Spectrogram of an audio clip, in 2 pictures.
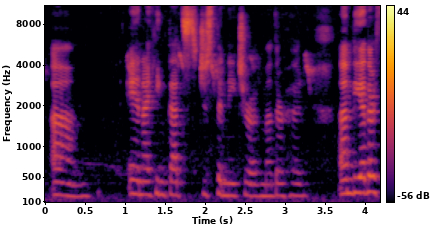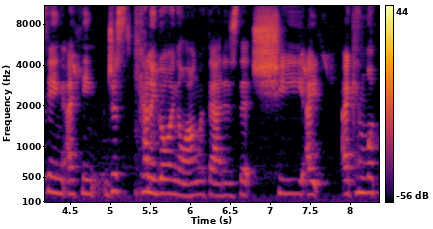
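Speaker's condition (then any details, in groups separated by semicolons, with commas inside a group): No condition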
